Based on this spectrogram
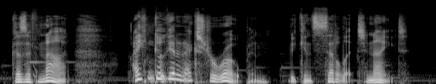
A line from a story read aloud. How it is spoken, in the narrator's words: the hippo pleaded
